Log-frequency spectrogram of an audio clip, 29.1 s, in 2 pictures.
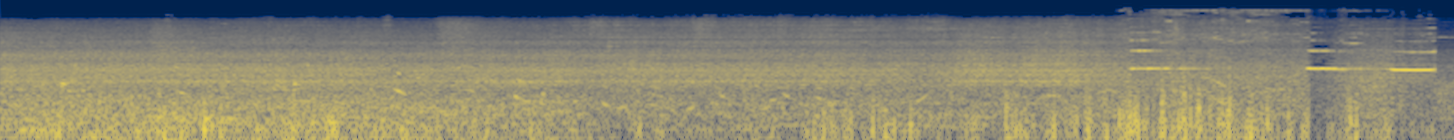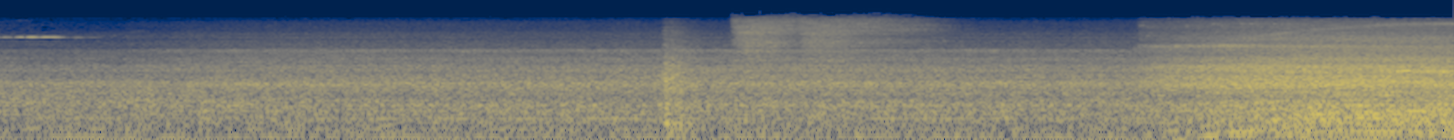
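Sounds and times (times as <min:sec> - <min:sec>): street traffic: 0:00.0 - 0:29.0
train rumble from on board: 0:00.0 - 0:29.0
high-pitched squeals: 0:11.2 - 0:15.6
hiss of air: 0:21.8 - 0:24.0.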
